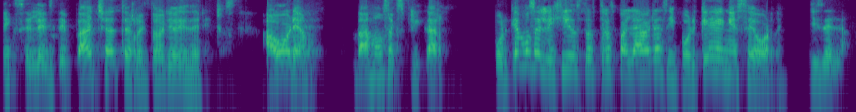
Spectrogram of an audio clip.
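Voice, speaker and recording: A woman hosts a panel talk. She speaks at a middle pitch and walks her guests through each question step by step. She repeats their answers back to them. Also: expressive, normal speed. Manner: guiding, gives clear instructions to guests. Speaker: host, moderator. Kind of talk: moderating a panel interview.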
